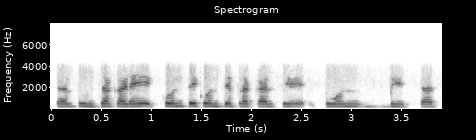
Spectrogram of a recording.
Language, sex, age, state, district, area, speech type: Marathi, female, 18-30, Maharashtra, Thane, urban, conversation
